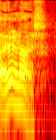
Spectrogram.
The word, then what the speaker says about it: Ananias: Yeah, Ananias.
